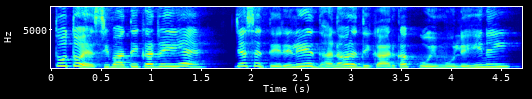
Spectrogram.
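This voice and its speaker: A proud old storybook father answers with sharp, mocking edges, voiced by a woman narrator. The voice stays mellow and fairly high, swinging widely in pitch as he scoffs. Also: very animated, normal speed.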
